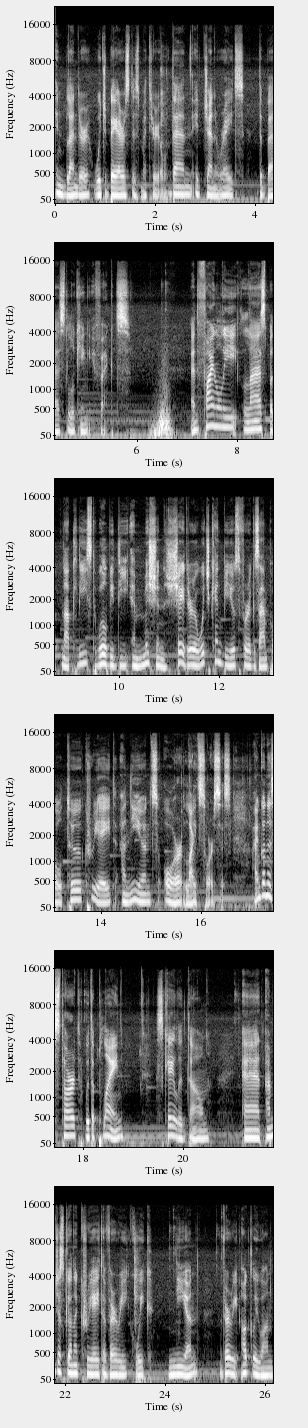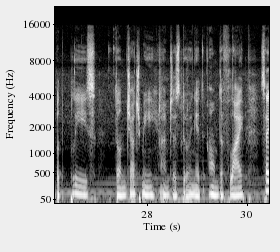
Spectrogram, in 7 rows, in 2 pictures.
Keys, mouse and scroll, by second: 0.5 scroll down 2, 2.4 Tab, 2.5-2.9 scroll down 2, 2.9 middle click, 4.5 scroll down 2, 6.6 click, 15.7 middle click, 16.7 shift+a, 18.2 middle click, 19.0 s, 20.1 click, 21.3 middle click, 21.8 Tab, 22.5 click, 23.3 x, 24.3 middle click, 24.9 click, 25.3 middle click, 27.1 click, 27.8 middle click, 28.1 g, 29.9 middle click.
